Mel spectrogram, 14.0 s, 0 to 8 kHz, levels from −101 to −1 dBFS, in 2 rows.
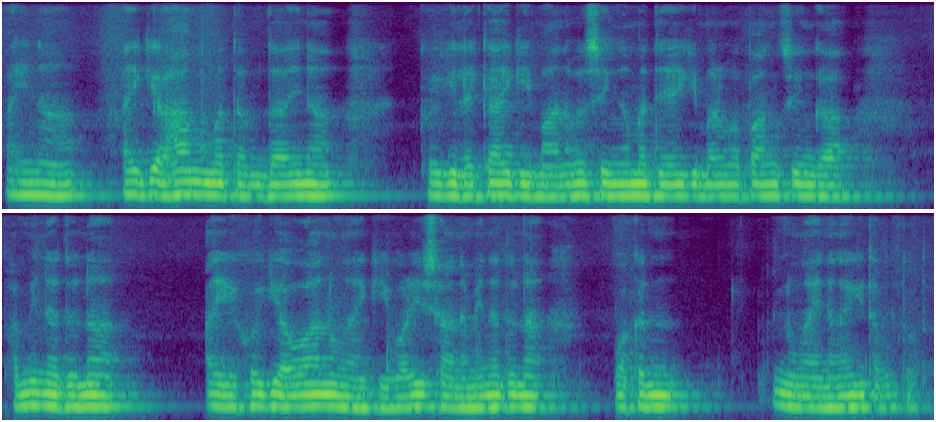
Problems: background sounds at intervals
